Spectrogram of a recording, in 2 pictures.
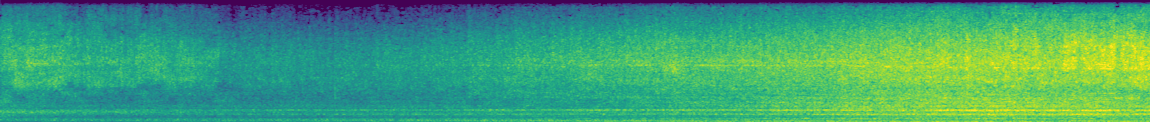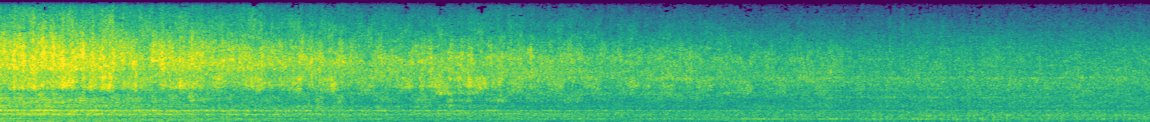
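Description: Freight train passing on the adjacent tracks: diesel locomotives running with a steady drone that grows louder until they are level, about halfway through, then eases as the freight cars roll by.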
